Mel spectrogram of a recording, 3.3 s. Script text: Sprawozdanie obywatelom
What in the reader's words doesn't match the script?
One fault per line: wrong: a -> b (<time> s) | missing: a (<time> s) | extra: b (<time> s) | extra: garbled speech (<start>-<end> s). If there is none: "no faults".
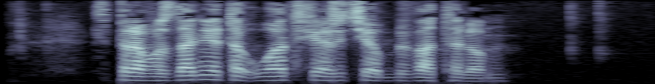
extra: to ułatwia życie (1.1 s)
